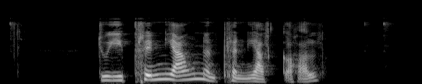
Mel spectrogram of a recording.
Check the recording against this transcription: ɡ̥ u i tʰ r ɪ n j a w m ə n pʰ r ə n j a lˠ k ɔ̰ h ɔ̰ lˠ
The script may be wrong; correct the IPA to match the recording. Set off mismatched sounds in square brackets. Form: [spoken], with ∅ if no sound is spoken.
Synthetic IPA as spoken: [d̥] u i [pʰ] r ɪ n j a w [n] ə n pʰ r ə n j a lˠ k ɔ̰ h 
